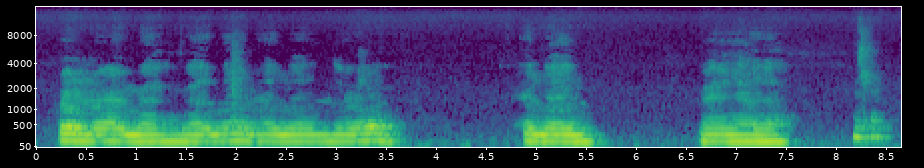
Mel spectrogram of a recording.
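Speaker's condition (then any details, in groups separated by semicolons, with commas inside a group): Bulbar and upper limb MND, bulbar onset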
